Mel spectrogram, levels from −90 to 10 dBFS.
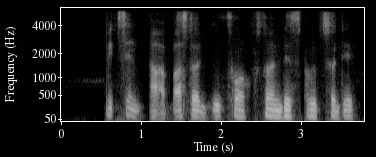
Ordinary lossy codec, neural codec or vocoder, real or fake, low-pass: AAC, 32 kbps; codec, 16 kHz in and 24 kHz out, 0.6 kbps, FocalCodec, streaming, 4096 codes; fake; 5.4 kHz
